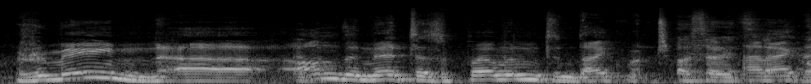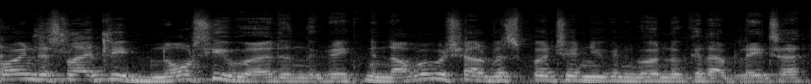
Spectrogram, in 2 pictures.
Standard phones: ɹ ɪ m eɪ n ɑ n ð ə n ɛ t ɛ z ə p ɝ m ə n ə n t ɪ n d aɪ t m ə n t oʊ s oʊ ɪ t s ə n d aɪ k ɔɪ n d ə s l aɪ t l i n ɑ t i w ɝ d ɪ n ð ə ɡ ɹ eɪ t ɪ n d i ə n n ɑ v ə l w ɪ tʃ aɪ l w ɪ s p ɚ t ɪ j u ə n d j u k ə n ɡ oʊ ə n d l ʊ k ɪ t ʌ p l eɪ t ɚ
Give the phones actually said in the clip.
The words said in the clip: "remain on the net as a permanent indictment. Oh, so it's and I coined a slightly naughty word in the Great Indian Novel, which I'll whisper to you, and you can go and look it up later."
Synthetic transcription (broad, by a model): ɹ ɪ m eɪ n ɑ n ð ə n ɛ t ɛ z ə p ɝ m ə n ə n t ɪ n d aɪ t m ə n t t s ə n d aɪ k ɔɪ n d ə s l aɪ t l i n ɑ t i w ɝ d ɪ n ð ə ɡ ɹ eɪ t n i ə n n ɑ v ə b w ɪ ʃ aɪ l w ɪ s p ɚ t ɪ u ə n j u k ə n ɡ oʊ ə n l ʊ k ɪ t ʌ p l eɪ t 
